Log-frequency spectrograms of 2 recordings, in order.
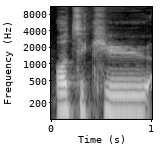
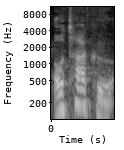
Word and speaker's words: otaku: hardest time pronouncing otaku because i was trying to americanize it it's like otsuku odaku something but now looking back it's like otaku oh okay okay but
